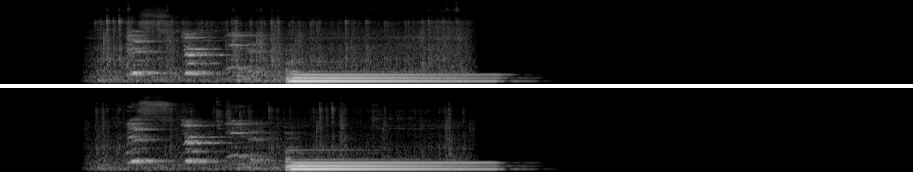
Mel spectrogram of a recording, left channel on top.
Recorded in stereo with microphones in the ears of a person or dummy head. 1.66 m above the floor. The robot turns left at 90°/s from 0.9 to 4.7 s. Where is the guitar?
70° right, 1.8 m; by 4.9 s 125° left, 1.8 m.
